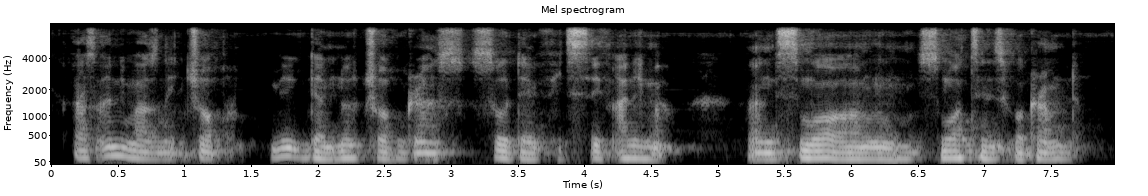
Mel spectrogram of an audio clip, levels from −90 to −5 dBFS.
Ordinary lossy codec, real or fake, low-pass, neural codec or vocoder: none; fake; 7.2 kHz; codec, 16 kHz, 2 kbps, FunCodec, trained on LibriTTS, 25 frames a second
